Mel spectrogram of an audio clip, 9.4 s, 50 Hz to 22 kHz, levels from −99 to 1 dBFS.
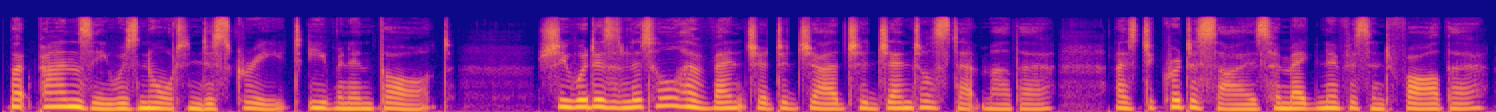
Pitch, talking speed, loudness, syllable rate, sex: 195 Hz, 160 wpm, -19 LUFS, 5.2 syllables/s, female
